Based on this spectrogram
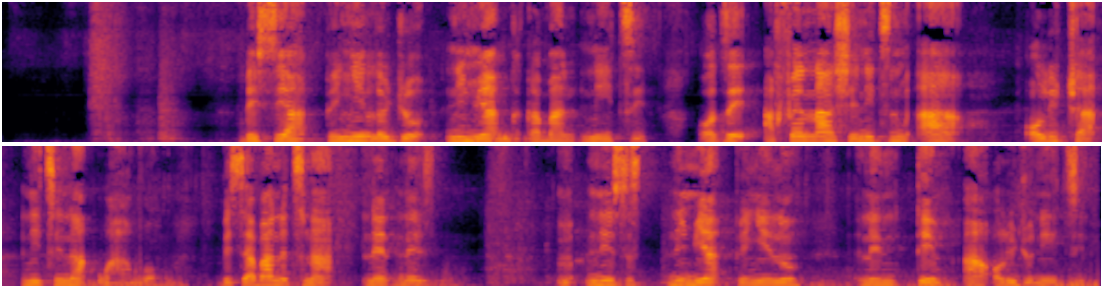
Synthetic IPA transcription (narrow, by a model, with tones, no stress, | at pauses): be˨si˦a˦pʰe˨ɲĩ˦lɛ˦d͡ʑᶣo˨nĩ˦ɲĩ˨a˨kʰa˨kʰa˦bã˦nːɪ̃˦tʰi˦ | ɔ̰˨d͡zɪ˨a˨fɛ̃˦nːã˦˨ɕɛ˨nĩ˦tʰĩ˦ma˨ | ɔ˨li˦t͡ɕᶣa̰˨nĩ˦tʰĩ˦nã˦wa˨bɔ˦ | be˨si˨a˨bã˦nːɪ̃˦tʰɪ˨nã˨nɪ̃˦ | nɪ̃˦snɪ̃˦ɲĩ˨a˨pʰe˨ɲĩ˦nʊ̃˦nɪ̃˦n˦tẽ˦˨ma˨ɔ˨lɪ˦d͡ʑᶣo˨nɪ̃˦tʰḭ˦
